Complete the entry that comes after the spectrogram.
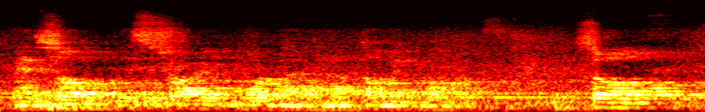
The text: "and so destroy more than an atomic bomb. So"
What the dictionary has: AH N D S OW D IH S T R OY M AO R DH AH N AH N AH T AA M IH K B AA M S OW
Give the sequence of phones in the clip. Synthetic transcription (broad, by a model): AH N S OW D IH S S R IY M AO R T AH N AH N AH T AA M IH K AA S OW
